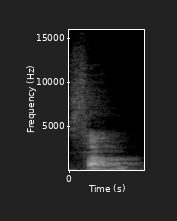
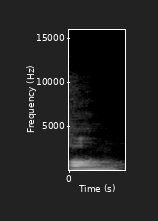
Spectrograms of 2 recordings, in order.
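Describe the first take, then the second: First: The vowel is open, like in 'sun'. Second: The vowel is rounded, like in 'on'. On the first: The speaker calls it right. "এটা ভুল উচ্চারণ, সান" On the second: The speaker calls it wrong. "অনেকে ভুল উচ্চারণ করে এটাকে বলে সন"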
